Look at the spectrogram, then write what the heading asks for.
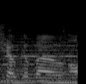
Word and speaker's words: Chocobo: going to R godam the way they pronounce Chocobo the way it it actually irritates me they don't pronounce the the second C fly Ambrosia oh God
